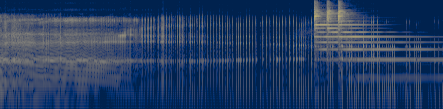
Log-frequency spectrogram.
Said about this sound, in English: Ring the bell!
